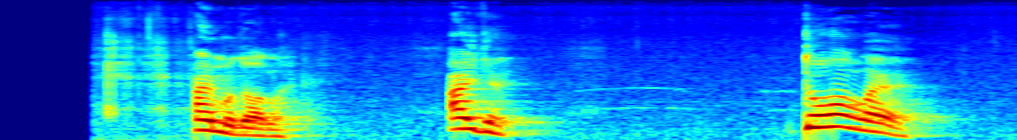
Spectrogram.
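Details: Lina, a pet cat indoors, protesting at being told to get down from the fridge, which is off limits: three drawn-out, harmonic meows spaced over about four seconds, each bending up then down in pitch, in a quiet small room.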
